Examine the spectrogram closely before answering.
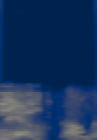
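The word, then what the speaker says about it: phở: but it's spelled, how was it, P-H something, P-H-O? What was it? How does that soup spell? P-H-O. I'm not sure. I thought it was pho. They say it's pronounced pho.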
